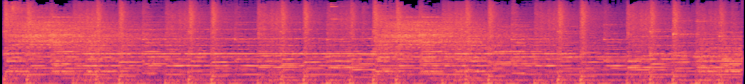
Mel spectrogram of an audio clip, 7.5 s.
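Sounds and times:
victory background music: 0:00.0 - 0:07.4.

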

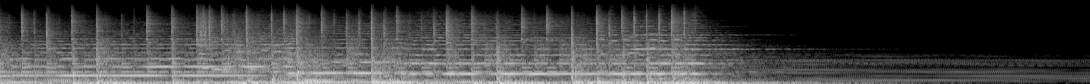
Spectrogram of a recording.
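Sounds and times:
battle music: 0:00.0 - 0:08.4.

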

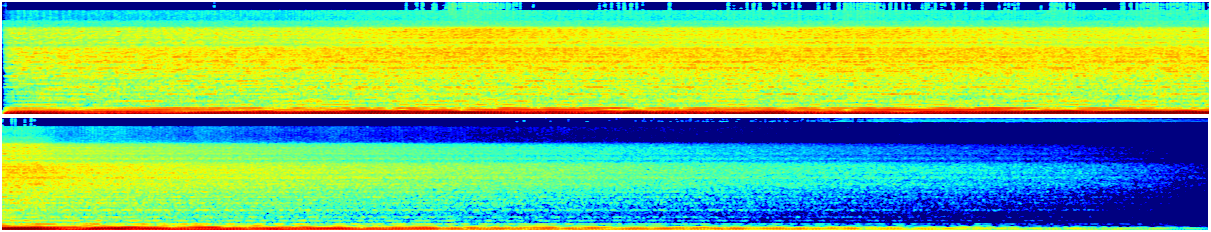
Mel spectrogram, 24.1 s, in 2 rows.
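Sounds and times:
overlay drone: 0:00.0 - 0:16.1.

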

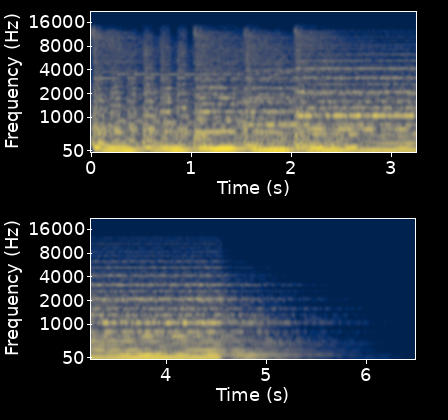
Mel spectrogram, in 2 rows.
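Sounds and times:
game music general event: 0:00.0 - 0:05.8.

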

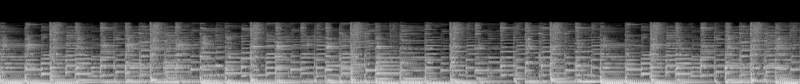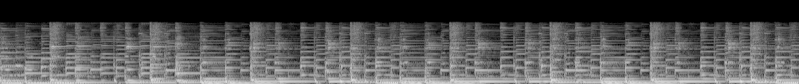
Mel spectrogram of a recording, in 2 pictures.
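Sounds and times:
dance music: 0:00.0 - 0:15.9.

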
